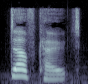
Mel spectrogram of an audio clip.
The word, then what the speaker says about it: dovecote: But also I haven't actually drafted the dove coat yet, right? So I should. It's dove coat or something, isn't it? Or dove cot? How's this pronounced? Dovecote.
